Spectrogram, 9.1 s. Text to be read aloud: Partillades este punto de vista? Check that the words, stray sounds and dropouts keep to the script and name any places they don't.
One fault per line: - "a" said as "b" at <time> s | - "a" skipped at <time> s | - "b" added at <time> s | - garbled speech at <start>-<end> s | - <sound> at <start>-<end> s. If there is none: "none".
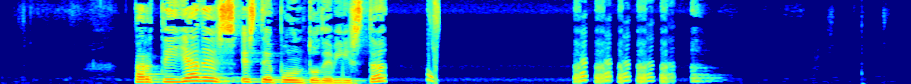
- chirp at 4.3-4.4 s
- laugh at 5.8-6.8 s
